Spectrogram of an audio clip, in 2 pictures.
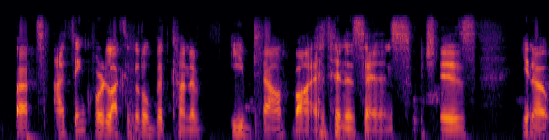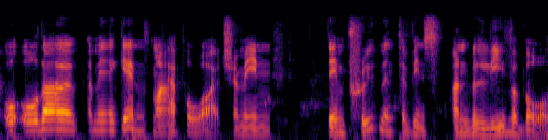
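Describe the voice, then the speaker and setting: A man with a South African accent, medium pitch, lively intonation and a moderate pace. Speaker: tech and marketing podcast co-host. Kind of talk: casual chat.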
